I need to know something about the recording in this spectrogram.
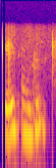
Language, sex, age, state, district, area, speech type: Urdu, female, 18-30, Uttar Pradesh, Gautam Buddha Nagar, rural, conversation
